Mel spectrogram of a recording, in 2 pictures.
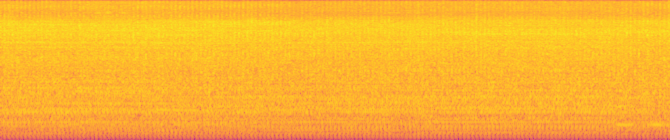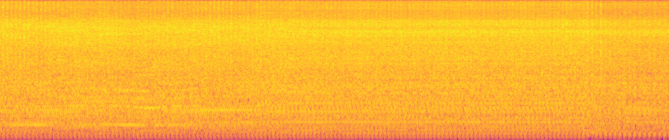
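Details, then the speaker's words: Sabre riding mower after repair (drive belt and blades replaced, a large oil pool cleaned up) holds a steady, even drone with no misses or surging. Caked-on oil is still burning off through the exhaust, which caused the earlier cold-start smoke. It runs fine. "so it just needs to I just need to maybe running a little bit just to get all that stuff off but regardless y'all see that it's running fine"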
